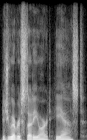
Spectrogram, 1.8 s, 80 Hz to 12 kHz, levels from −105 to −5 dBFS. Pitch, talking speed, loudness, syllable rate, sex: 120 Hz, 240 wpm, -18 LUFS, 6.2 syllables/s, male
